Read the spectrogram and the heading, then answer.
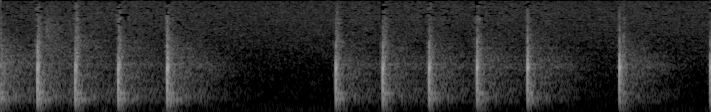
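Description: Knocking on the door of a house: a quick group of four sharp knocks, a short pause, then a longer run of several more evenly spaced raps, firm and clear with nothing else heard.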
